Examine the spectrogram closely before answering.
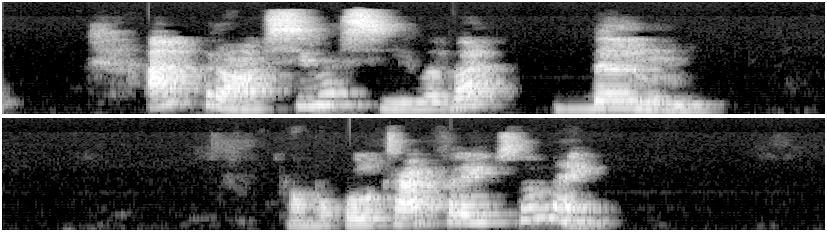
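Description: A woman speaks clearly and calmly into a close microphone.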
